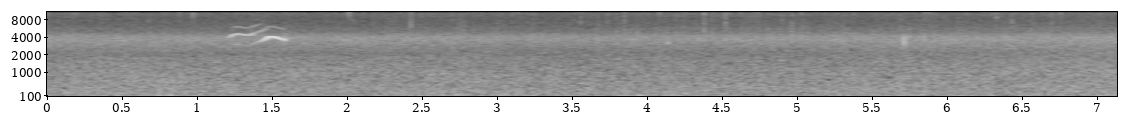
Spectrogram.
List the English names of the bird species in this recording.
Hawaii Amakihi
